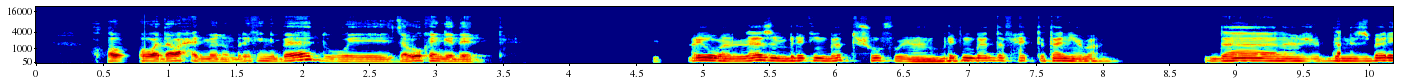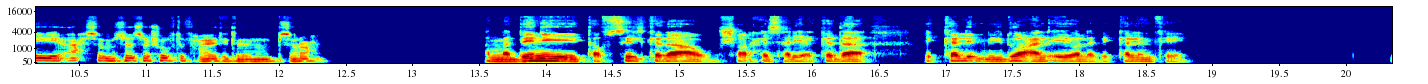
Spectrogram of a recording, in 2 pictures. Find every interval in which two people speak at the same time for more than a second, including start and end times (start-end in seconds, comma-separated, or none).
none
